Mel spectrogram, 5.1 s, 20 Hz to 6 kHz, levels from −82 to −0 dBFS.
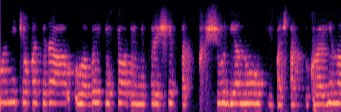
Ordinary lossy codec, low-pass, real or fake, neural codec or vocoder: AAC, 48 kbps; 5.4 kHz; fake; codec, 16 kHz in and 24 kHz out, 1 kbps, XY-Tokenizer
